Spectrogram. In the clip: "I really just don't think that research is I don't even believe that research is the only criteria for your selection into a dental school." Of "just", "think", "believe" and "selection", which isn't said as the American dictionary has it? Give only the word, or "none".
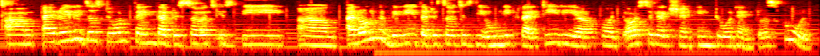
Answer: think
